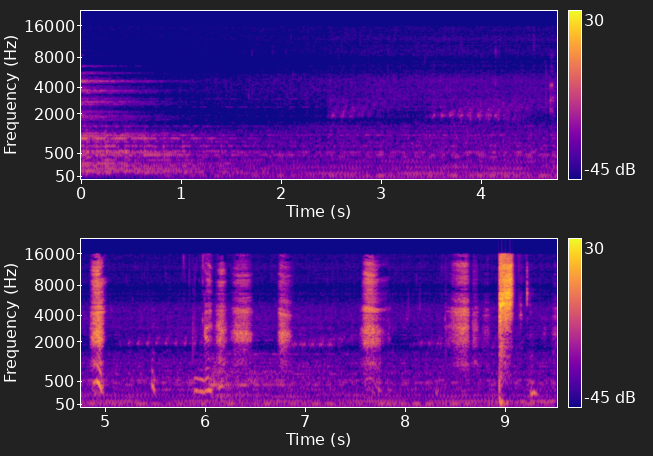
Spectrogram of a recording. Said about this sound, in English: …'s like been crying the whole time … and the twins been in there talking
